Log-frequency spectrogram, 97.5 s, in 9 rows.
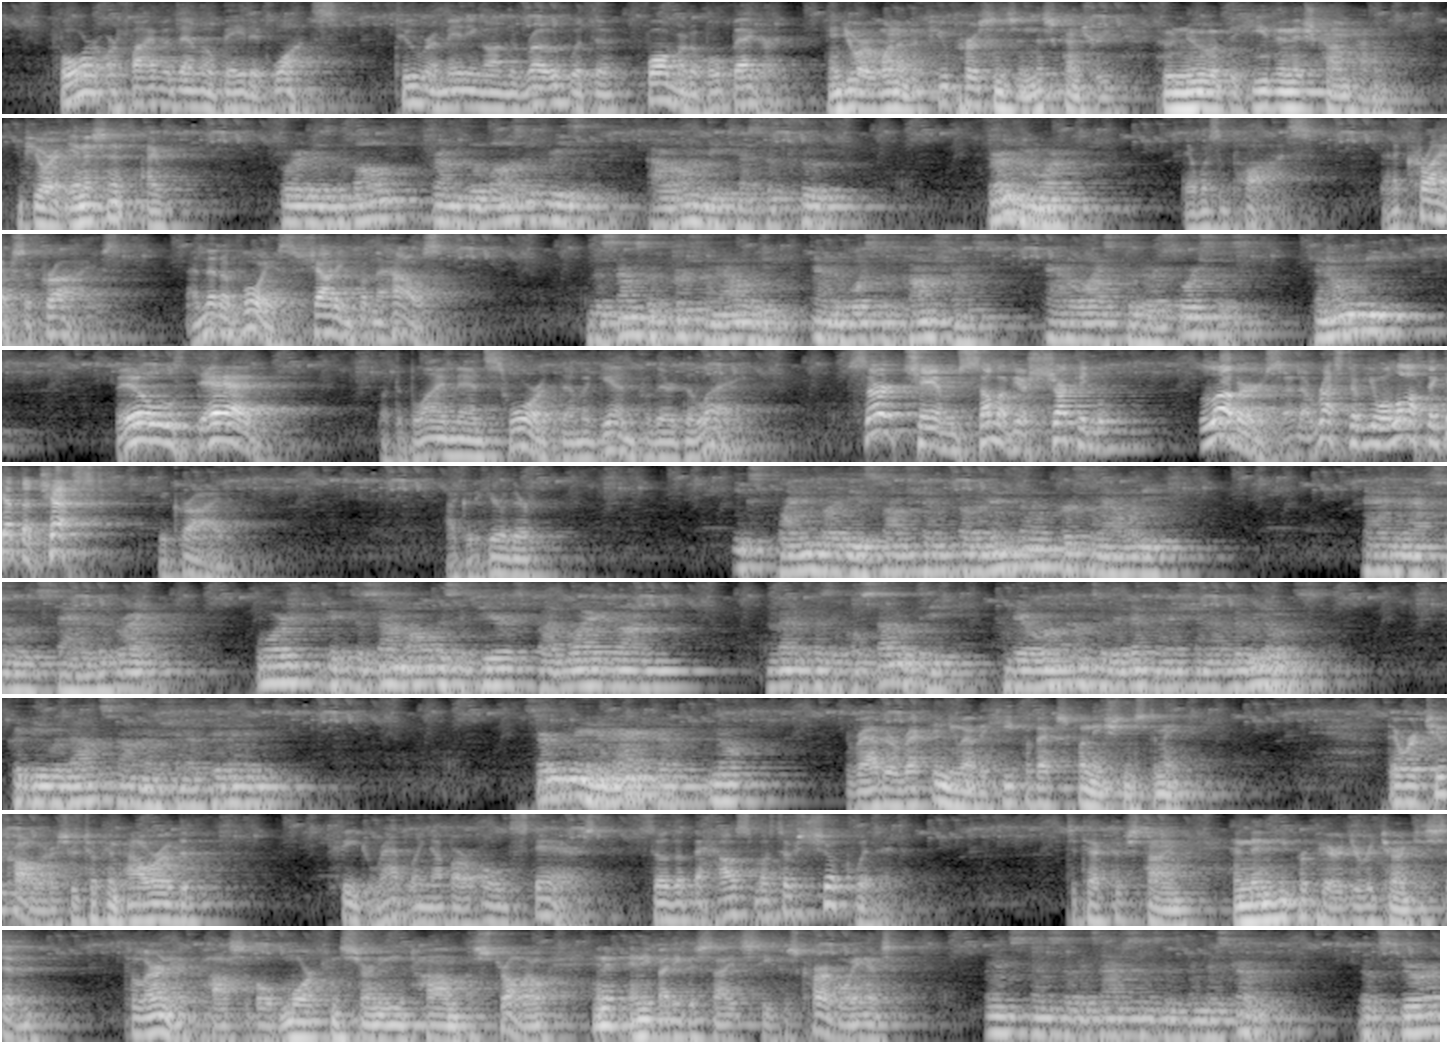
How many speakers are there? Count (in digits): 3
